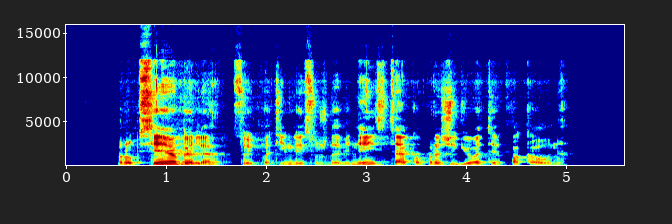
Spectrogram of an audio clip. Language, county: Lithuanian, Kaunas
